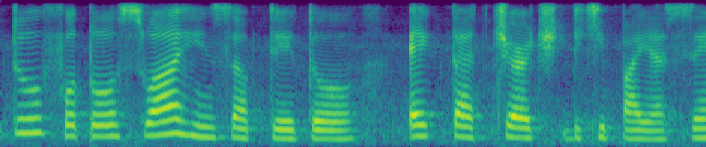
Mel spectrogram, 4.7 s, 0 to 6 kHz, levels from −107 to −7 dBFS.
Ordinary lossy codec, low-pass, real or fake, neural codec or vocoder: none; 5.4 kHz; fake; codec, 24 kHz, 6 kbps, HILCodec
